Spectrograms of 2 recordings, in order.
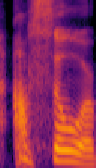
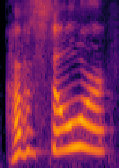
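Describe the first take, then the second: First: Said in the usual way. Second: High, loud laughing cry of sore. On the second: Real, not acted. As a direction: squeal it through a laugh. Laughing repeat of "I'm sore.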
